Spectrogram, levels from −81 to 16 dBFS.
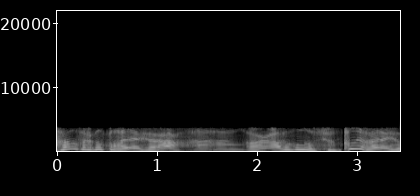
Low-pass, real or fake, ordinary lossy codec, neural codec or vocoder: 3.6 kHz; fake; none; autoencoder, 44.1 kHz, a latent of 192 numbers a frame, MeloTTS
